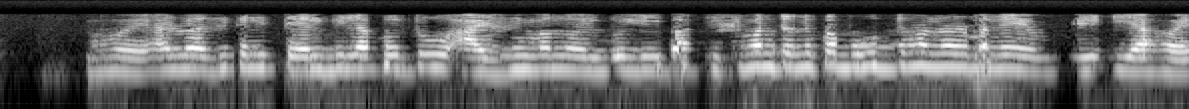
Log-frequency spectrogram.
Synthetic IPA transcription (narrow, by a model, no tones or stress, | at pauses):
ɦɔjaɹuazikalitɛlbilakɔɹtʊaɹzimanolbulibakisumantɛnʊkuaboɦut̚dʱɔɹɔnɔɹmanɛbeidijaɦɔj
